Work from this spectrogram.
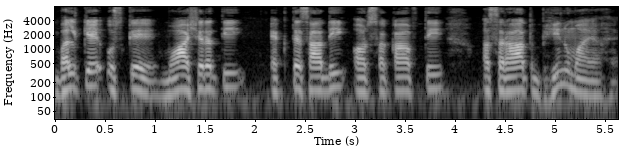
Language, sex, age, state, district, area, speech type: Urdu, male, 45-60, Delhi, South Delhi, urban, spontaneous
